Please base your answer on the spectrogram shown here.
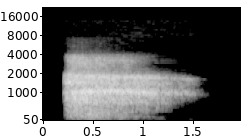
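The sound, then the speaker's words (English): One deep breath, a steady airy rush lasting over a second that softens and tapers off before stopping, heard alone in a pause during a mindfulness talk. “let's just take a breath together.”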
